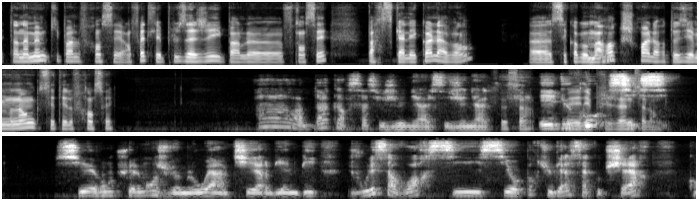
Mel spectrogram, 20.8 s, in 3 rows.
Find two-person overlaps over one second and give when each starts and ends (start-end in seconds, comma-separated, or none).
12.3-13.6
